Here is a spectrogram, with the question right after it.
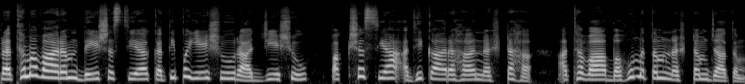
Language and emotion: Sanskrit, neutral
